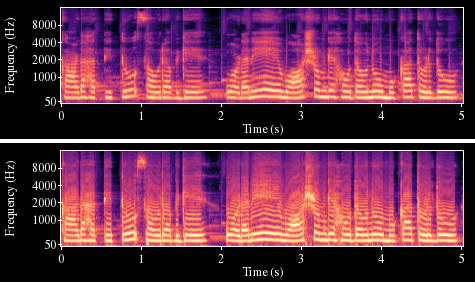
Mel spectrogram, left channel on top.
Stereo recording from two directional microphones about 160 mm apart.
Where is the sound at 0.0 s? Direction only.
35° right (ahead or behind).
